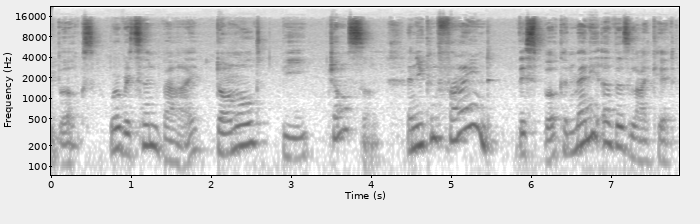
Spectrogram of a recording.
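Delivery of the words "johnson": plain reading voice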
